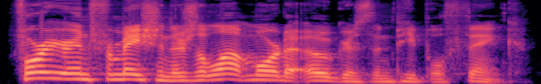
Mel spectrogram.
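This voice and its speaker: A man's voice: on the high side, very animated, quick pace, a bit bright, voice pushed up. A man voicing a blunt, grumpy, sarcastic ogre in a fairy-tale story, speaking emphatically. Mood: explaining, exasperated. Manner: exasperated, emphatic.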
